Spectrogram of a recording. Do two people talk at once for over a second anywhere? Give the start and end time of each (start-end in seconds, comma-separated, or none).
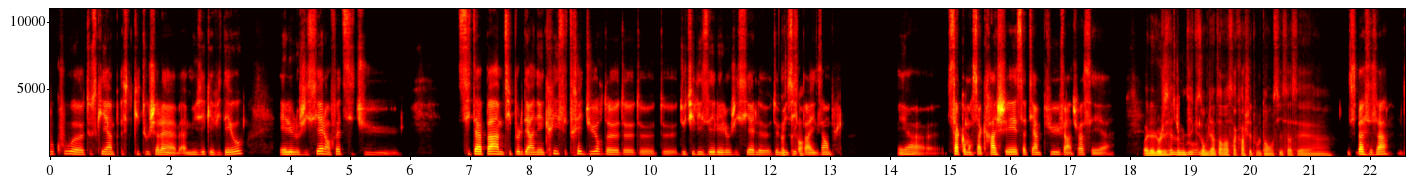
none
